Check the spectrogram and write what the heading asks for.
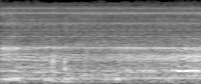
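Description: A steady buzzing drone with a thin high whine held throughout, and no speech.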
